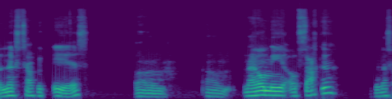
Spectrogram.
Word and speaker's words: Naomi Osaka: So, the next topic is um um Naomi Osaka.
